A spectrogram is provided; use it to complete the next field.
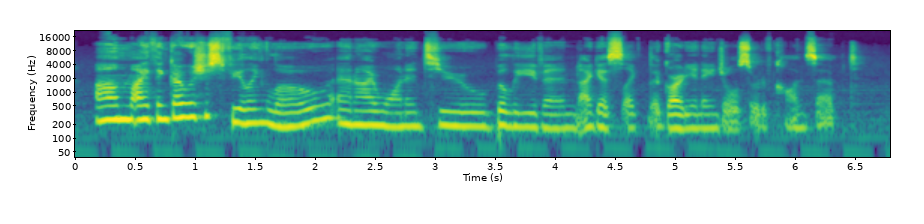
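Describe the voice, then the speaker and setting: Moderately paced with hardly any pauses, a woman speaks at medium pitch with lively intonation. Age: 20s. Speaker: visual artist. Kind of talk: interview. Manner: halting, many ums.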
